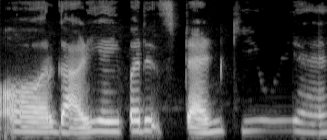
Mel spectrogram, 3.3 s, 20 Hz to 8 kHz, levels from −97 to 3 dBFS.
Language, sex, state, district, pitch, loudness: Hindi, female, Maharashtra, Nagpur, 210 Hz, -16 LUFS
